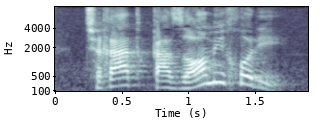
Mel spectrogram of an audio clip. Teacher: the stress is in fact on غذا میخوری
